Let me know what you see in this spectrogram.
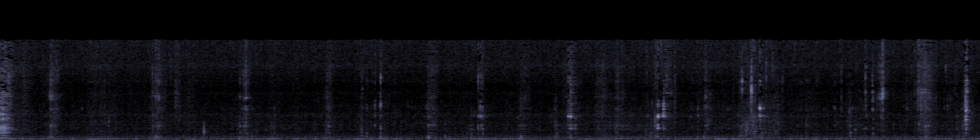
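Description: Faint chewing, with scattered light clicks of a metal fork picking salad from a plastic takeout tray, over a low steady hum. One slightly louder click right at the start.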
